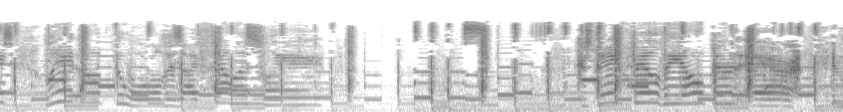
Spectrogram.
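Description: A phone ringtone plays as a musical, melodic tune, loud and continuous for several seconds, with a short break midway, in a comedic Telugu movie scene just before a call is answered.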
